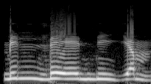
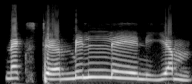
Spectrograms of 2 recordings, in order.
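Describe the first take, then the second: First: millennium drawn out slowly, each syllable pressed; stressed slowly. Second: Said in the usual way. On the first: Shown as a demonstration. (Millennium തറപ്പിച്ച് പതുക്കെ) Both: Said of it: "തറപ്പിച്ച് പറയാം".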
